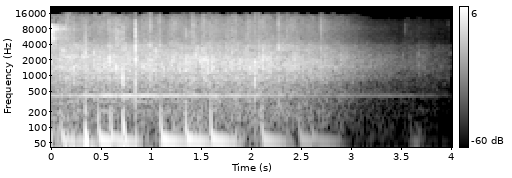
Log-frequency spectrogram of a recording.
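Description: Audience applause, a dense patter of claps, under a steady held musical tone. The sound fades out over the last second and a half to silence.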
